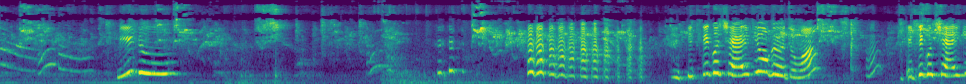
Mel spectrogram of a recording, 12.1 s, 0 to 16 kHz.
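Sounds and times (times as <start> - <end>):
parrot chattering: 0.0 - 12.0
parrot chirping: 0.0 - 12.0.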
